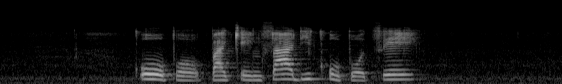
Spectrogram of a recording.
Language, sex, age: Southern Sotho, female, 25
